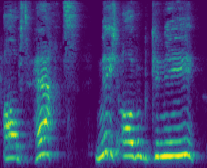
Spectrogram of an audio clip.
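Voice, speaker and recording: High-voiced Rhineland comedian, slow and echoey. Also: male voice, a little mellow. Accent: Rhineland German. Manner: chuckles at his own punchlines. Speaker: carnival comedian. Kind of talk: stand-up joke telling. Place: home living room. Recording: echoey room, distant mic.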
